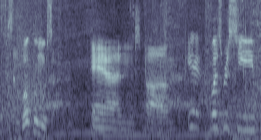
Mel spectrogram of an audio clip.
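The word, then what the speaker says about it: Sangoku Musou: In Japan, it was called, and pardon me, I am very sorry for these pronunciations, San Musu. Sangoku Muso. Okay. Sangoku Muso.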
